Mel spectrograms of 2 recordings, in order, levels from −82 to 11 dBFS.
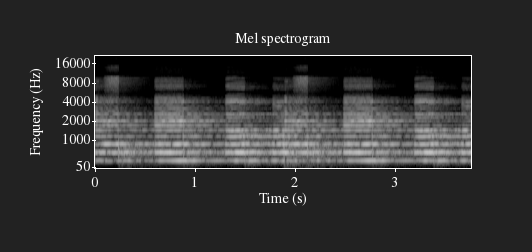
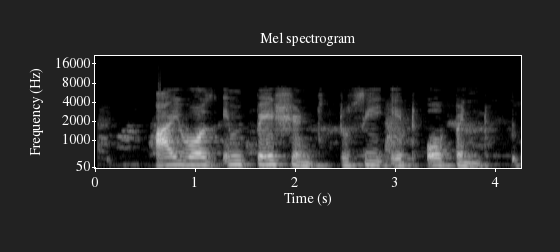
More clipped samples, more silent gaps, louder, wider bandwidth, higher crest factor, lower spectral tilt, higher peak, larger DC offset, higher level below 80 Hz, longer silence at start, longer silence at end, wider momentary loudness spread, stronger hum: neither; neither; about the same, -18 LUFS vs -20 LUFS; first, 10.5 kHz vs 7 kHz; about the same, 16 dB vs 20 dB; second, -2 dB/octave vs -7 dB/octave; second, -4 dBFS vs 0 dBFS; neither; second, -88 dBFS vs -62 dBFS; second, 0 s vs 0.25 s; about the same, 0 s vs 0 s; second, 6 LU vs 17 LU; neither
